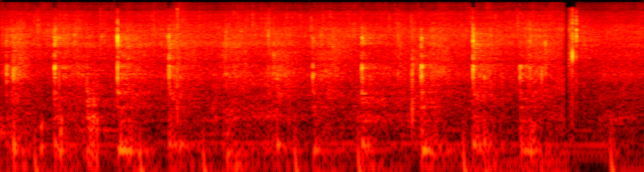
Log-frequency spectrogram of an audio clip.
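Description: Gooseberries and urad dal being sautéed in a pan, a steady close sizzle broken by repeated rhythmic scrapes and stirs of a spatula, loud and continuous with no talk.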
